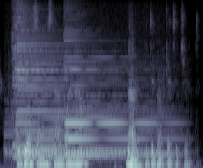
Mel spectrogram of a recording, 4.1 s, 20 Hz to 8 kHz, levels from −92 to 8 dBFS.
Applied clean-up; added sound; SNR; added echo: none; Harp; 6 dB; reverberation time 0.2 s.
